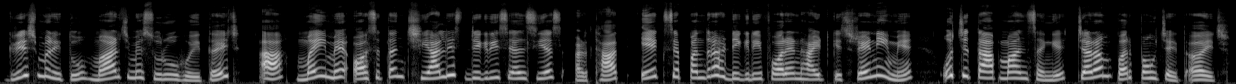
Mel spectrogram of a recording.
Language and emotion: Maithili, neutral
